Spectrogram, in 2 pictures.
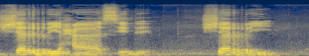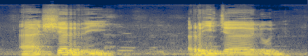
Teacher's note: Huruf ra tu sendiri baris bawah. Jadi bila baris bawah huruf ra mesti dinipiskan. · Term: ra tarkik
